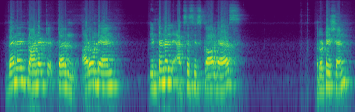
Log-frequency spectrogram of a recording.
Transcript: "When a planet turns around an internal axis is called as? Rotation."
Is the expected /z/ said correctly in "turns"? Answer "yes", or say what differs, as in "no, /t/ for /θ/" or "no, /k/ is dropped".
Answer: no, /z/ is dropped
